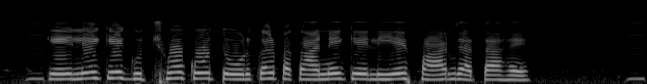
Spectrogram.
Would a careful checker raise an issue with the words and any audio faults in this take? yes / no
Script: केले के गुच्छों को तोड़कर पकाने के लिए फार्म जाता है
no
